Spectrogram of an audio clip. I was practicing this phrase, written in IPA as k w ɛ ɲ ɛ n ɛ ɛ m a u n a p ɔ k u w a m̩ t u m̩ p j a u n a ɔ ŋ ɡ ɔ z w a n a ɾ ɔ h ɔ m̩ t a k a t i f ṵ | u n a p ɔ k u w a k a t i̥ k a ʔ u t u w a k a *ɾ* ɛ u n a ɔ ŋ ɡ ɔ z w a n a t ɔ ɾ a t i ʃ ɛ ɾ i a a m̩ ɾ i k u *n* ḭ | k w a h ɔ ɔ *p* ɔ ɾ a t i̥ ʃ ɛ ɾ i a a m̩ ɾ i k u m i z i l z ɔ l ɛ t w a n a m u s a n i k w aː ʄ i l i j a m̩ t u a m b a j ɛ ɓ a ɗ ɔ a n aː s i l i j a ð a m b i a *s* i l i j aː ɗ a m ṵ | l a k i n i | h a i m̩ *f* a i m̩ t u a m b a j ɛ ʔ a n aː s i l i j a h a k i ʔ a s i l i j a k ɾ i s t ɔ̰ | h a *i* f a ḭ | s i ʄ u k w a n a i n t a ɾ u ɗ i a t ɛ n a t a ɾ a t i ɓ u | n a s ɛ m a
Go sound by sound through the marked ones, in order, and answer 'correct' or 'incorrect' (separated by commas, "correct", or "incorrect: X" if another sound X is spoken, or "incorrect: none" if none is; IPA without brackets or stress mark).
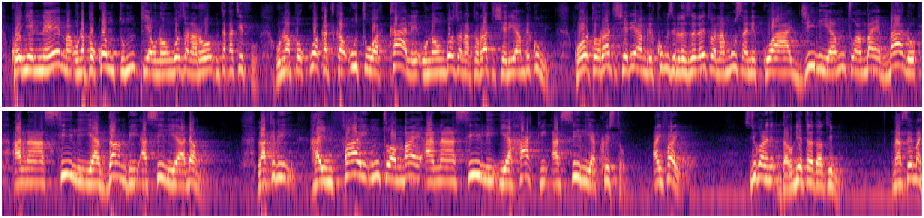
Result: incorrect: l, incorrect: m, incorrect: t, correct, correct, correct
